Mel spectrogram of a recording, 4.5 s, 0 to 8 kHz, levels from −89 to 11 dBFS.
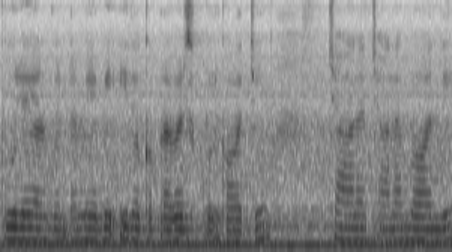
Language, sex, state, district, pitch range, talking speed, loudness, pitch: Telugu, female, Telangana, Karimnagar, 105-150 Hz, 145 wpm, -16 LUFS, 140 Hz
